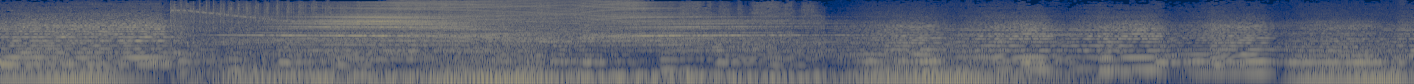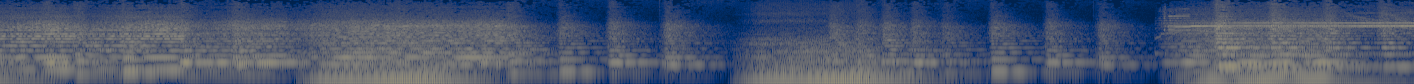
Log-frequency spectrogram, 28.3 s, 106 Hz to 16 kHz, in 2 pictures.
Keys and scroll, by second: 1.8 BackSpace, 10.3 Right, 10.5 Right, 10.6 Down, 10.7 Down, 11.8 super+Up, 12.0 super+Up, 12.0 super+Page_Up, 12.5 super+Up, 12.7 super+Up, 12.7 super+Up, 13.2 Right, 13.3 Right, 13.4 Down, 13.5 Down, 13.6 Down, 13.7 Down, 13.8 Down, 15.4 super+d, 20.7-23.3 typing, 22.4 Return, 24.2 Page_Down, 24.8 Page_Down, 25.0 Page_Down.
